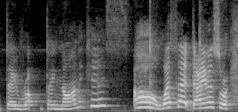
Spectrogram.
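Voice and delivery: ordinary talk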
